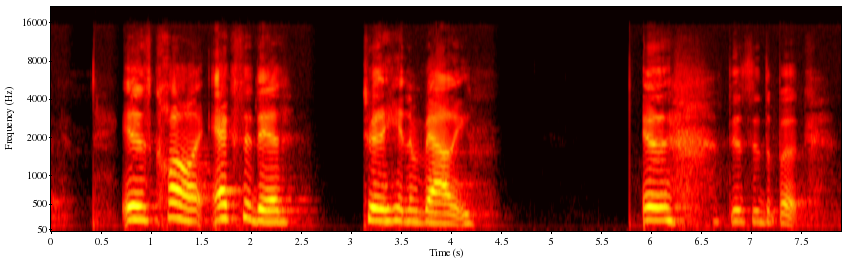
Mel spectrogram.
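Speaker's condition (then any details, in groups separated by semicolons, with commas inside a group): Cerebral palsy; speech impediment, extensive speech therapy for pronunciation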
